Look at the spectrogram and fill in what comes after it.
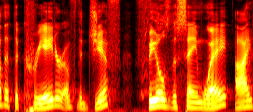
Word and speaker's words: GIF: I have always pronounced this as GIF, the soft G sound, also known as the J sound. GIF, GIF, GIF.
